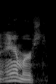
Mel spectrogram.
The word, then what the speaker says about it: Amherst: note from Terry in Amherst where only the H is silent what guts it took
